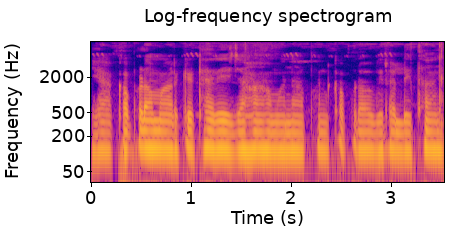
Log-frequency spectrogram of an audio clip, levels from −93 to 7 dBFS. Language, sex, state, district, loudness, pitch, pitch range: Chhattisgarhi, male, Chhattisgarh, Rajnandgaon, -16 LUFS, 115 Hz, 115-120 Hz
